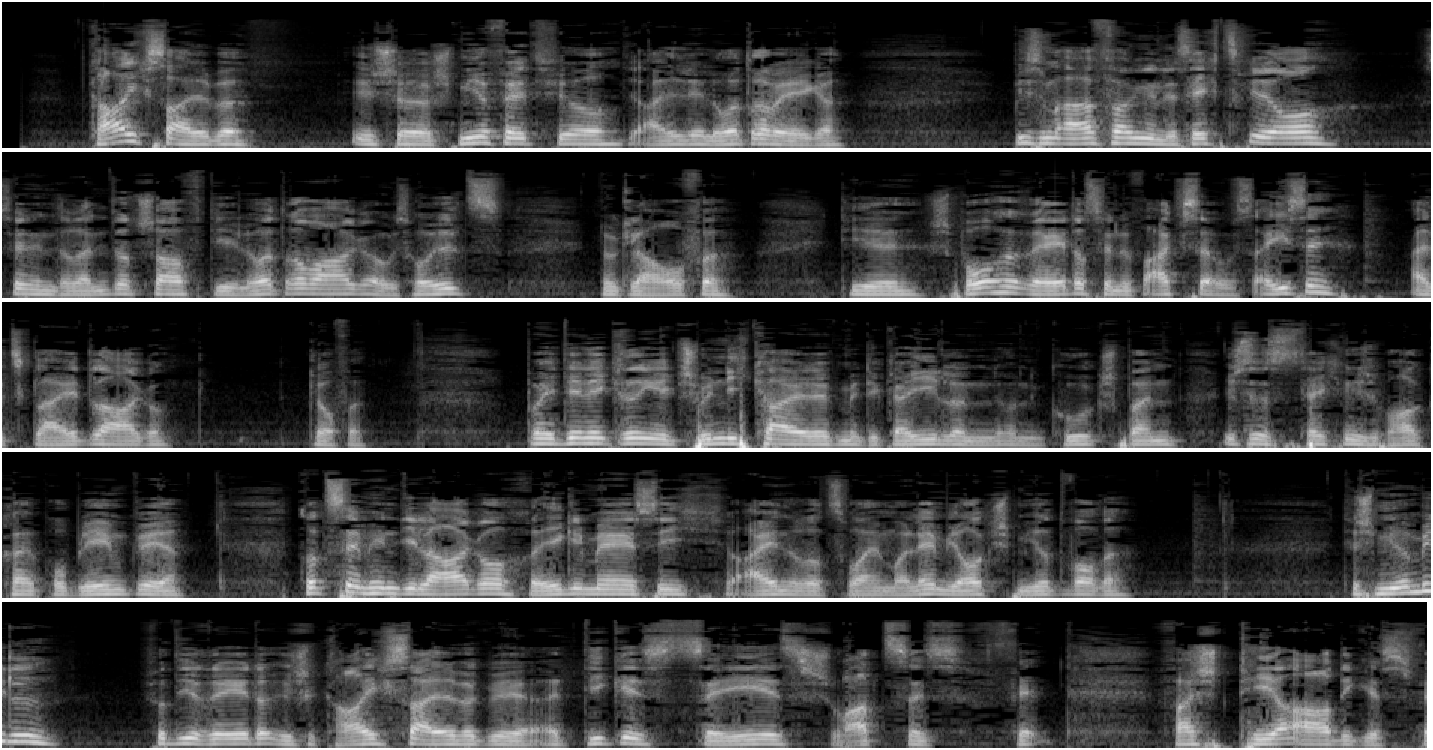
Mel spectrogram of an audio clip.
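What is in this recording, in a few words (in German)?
"karchsalba", schwäbisch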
